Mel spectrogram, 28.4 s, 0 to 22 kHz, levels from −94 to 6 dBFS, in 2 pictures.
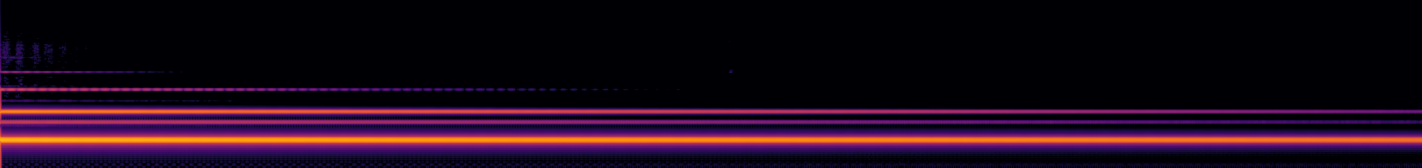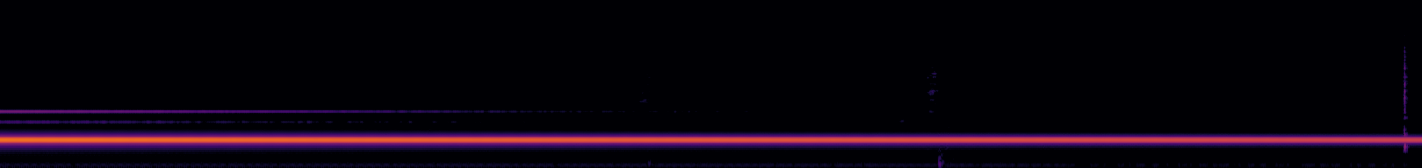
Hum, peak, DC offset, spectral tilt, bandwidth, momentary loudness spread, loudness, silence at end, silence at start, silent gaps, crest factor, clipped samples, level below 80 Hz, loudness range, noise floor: none; -8 dBFS; under 0.1%; 5.5 dB/octave; 3 kHz; 24 LU; -21 LUFS; 0 s; 0 s; none; 14 dB; under 0.1%; under -90 dBFS; 23 LU; -44 dBFS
